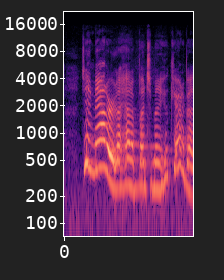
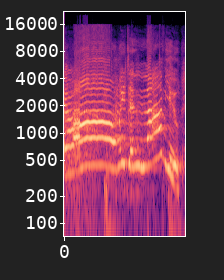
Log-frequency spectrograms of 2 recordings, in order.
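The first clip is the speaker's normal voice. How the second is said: much higher and louder, gushing with a laugh; gushing adoring fan; 9 semitones higher, 12 dB louder, much slower than usual. Retold or imitated. Speaker mimics audience adoring her: high, loud gushing with a laugh. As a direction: mimic the audience swooning over you. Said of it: "You just looked at me like".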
